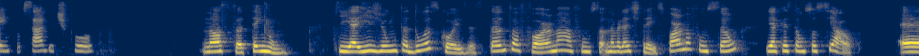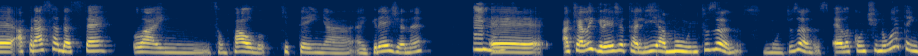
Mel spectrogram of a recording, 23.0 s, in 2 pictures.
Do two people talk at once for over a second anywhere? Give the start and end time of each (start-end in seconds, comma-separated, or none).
none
